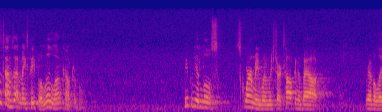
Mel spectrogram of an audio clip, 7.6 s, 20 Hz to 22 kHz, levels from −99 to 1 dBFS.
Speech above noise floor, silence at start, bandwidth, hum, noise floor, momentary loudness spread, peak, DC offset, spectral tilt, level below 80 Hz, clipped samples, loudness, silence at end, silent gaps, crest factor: 27 dB; 0 s; 16.5 kHz; none; -63 dBFS; 20 LU; -18 dBFS; under 0.1%; -5.5 dB/octave; -74 dBFS; under 0.1%; -37 LUFS; 0 s; none; 20 dB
